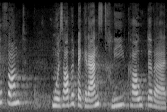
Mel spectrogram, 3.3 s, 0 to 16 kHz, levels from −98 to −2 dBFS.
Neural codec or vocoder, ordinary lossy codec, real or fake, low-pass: none; none; real; 14.4 kHz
